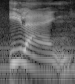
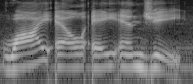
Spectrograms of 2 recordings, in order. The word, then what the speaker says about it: ylang: I even had to look it up to find out how to pronounce it. It's ylang, Y-L-A-N-G, ylang.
